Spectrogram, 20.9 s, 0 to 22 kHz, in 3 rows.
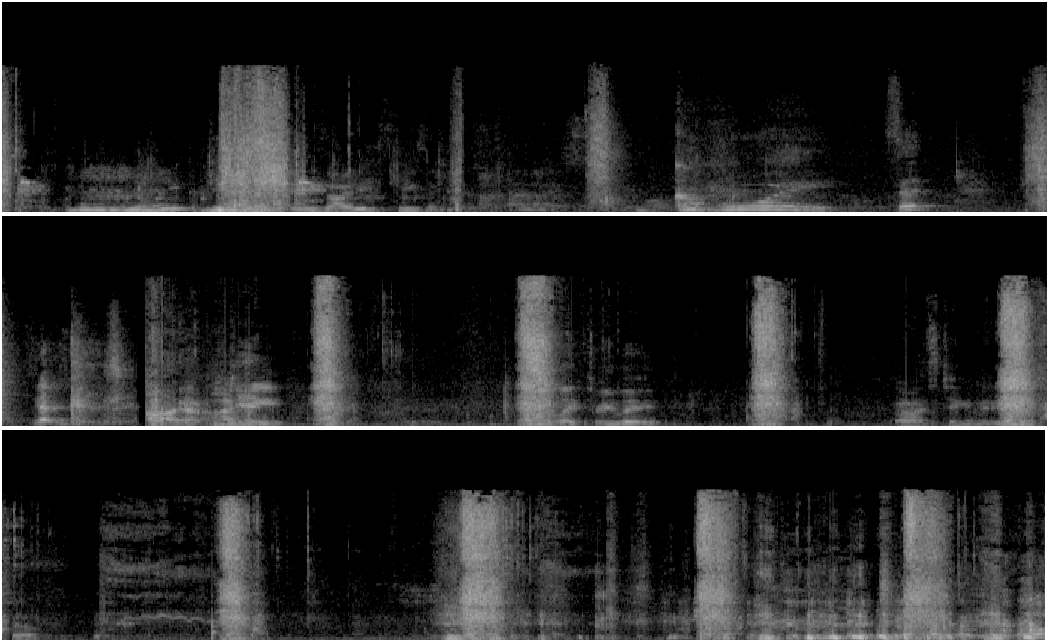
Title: Funny Dogs Sneezing HD 2016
